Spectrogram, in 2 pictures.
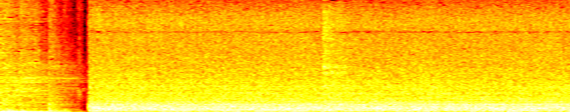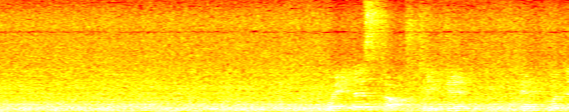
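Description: Electronic background music cuts off suddenly in the first second. Then comes the steady whir of a kitchen range hood extractor fan running over the stove.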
